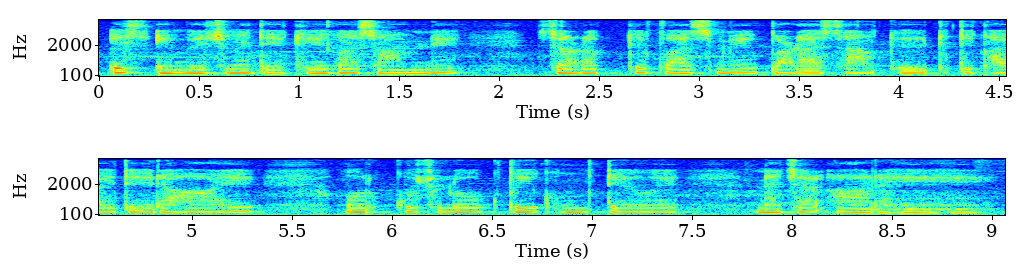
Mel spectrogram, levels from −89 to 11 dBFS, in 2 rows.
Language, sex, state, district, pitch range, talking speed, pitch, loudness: Hindi, female, Rajasthan, Jaipur, 200-215 Hz, 170 wpm, 210 Hz, -20 LUFS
